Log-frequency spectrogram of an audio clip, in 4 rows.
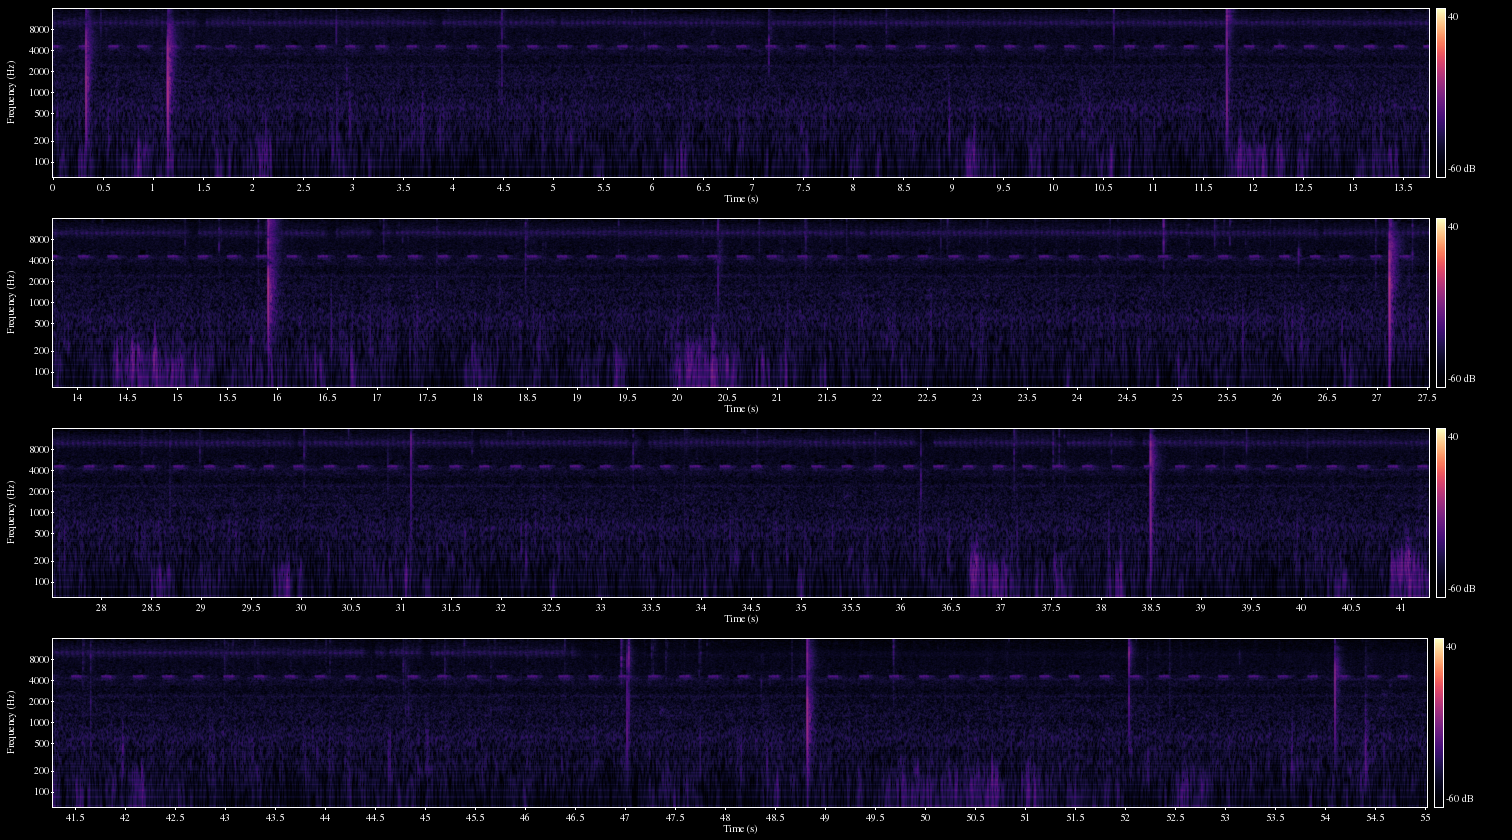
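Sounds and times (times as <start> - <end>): campfire popping and crackling: 0.0 - 5.0, 11.6 - 12.9, 14.1 - 29.3, 36.1 - 40.2, 41.2 - 54.7
crickets chirping: 27.6 - 54.9.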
